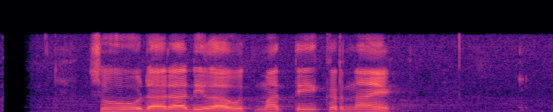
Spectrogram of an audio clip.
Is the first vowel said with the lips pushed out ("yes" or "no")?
yes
